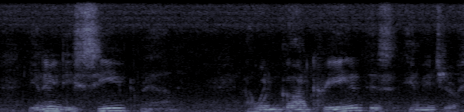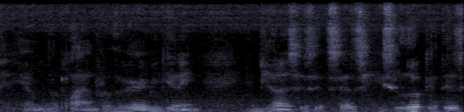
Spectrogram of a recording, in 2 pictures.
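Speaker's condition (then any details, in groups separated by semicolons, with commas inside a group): No condition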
